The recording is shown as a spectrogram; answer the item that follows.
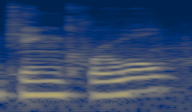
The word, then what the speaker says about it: K. Rool: King K. Rool is spelled the exact same way in Japanese, but they just call him King Cruel. Which I'm like, I get it, but that's the point of the pun. Like, you just said the pun instead of letting it be a pun. I don't know. But he's one of them. It's spelled the same way, but it's King Cruel.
